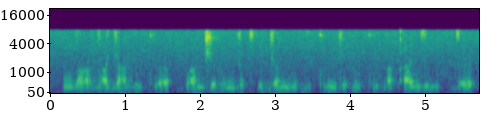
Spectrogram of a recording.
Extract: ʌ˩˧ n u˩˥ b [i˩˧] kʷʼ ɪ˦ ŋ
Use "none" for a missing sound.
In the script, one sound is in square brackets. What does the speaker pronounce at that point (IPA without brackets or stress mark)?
i˩˧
